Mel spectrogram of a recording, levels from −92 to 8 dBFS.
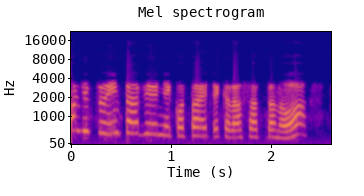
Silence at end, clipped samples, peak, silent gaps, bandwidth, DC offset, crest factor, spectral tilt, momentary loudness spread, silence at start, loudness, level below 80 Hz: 0.25 s; under 0.1%; -10 dBFS; none; 10 kHz; under 0.1%; 14 dB; -2.5 dB/octave; 3 LU; 0 s; -24 LUFS; -70 dBFS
